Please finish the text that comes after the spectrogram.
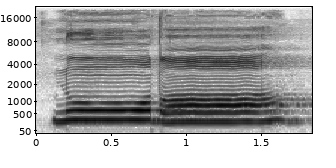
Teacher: Huruf ro dibaca tafkhim karena berbaris fathah tanwin, dibacanya tebal. Ro madnya ini mad iwad karena ada baris fathah tanwin yang diberhentikan.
